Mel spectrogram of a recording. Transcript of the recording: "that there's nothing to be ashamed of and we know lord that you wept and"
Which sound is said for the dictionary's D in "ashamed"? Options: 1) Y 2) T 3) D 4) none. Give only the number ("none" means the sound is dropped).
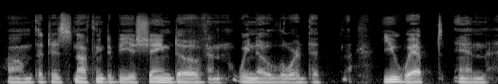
3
